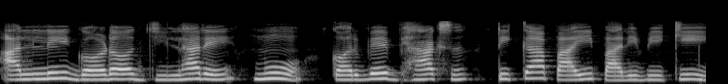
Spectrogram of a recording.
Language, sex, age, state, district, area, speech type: Odia, female, 18-30, Odisha, Kandhamal, rural, read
